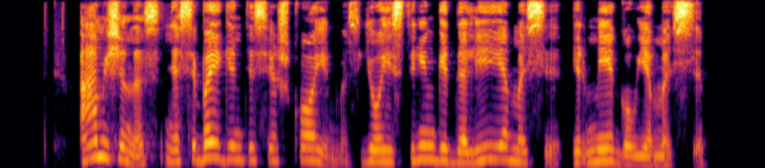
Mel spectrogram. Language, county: Lithuanian, Alytus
